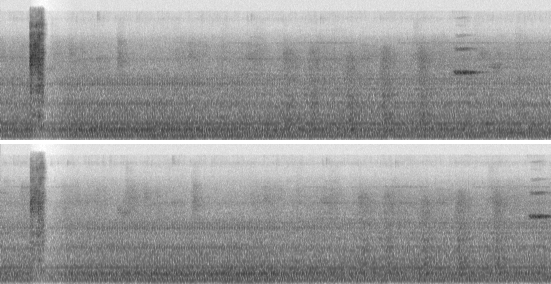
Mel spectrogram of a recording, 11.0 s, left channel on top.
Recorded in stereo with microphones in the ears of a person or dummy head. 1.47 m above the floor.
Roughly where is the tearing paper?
Left.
